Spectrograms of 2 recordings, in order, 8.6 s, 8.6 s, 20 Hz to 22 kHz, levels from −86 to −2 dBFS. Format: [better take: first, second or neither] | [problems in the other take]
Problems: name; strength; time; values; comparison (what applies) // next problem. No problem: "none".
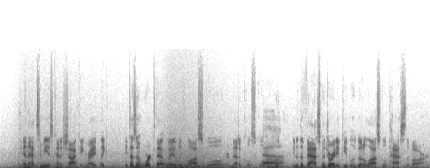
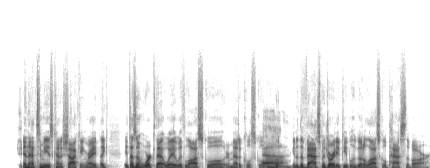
second | wind noise on the microphone; occasional gusts; 10 dB below the speech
